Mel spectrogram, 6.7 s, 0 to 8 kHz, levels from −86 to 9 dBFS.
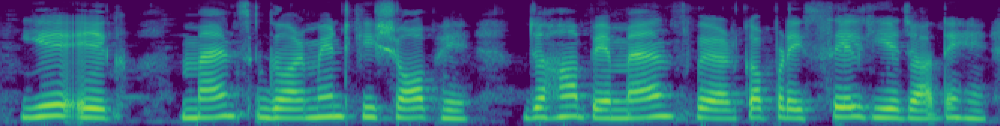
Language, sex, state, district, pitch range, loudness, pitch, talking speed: Hindi, female, Bihar, Jahanabad, 210-230 Hz, -14 LUFS, 220 Hz, 145 wpm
